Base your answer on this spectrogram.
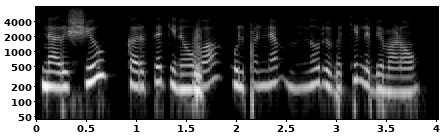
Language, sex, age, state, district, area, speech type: Malayalam, female, 18-30, Kerala, Ernakulam, rural, read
